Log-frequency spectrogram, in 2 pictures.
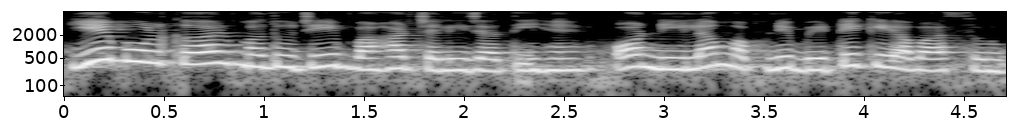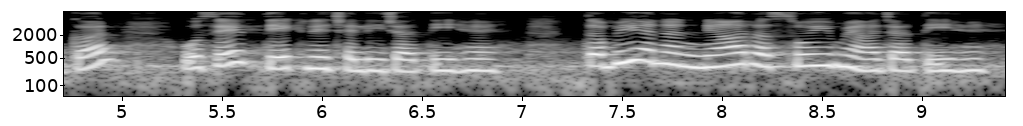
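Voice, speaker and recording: A woman narrating a family moral story in a plain, clear storytelling manner. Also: high voice, warm tone, slight background noise.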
